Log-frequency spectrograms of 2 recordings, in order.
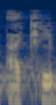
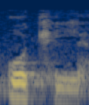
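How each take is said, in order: First: اکل said "akl", first vowel an open short a; اکل read as akl, a then k and l. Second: اکل said "okl", first vowel a short rounded o; اکل read as okl, o then k and l. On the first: Teacher gives the alternative reading to students, akl with a. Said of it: "یا اکل بخونیم". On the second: Teacher reads the first variant to students, okl with o. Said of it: "اگر که اکل بخونیم". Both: Shown as a demonstration.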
